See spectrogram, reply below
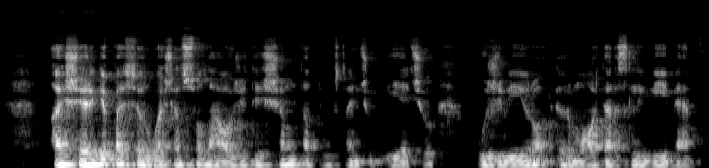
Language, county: Lithuanian, Tauragė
